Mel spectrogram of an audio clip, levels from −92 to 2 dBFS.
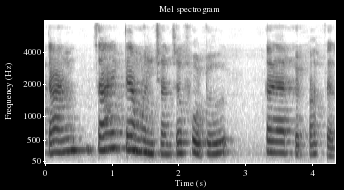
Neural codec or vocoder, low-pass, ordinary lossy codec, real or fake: codec, 44.1 kHz, 7.8 kbps, Pupu-Codec; 7.2 kHz; none; fake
